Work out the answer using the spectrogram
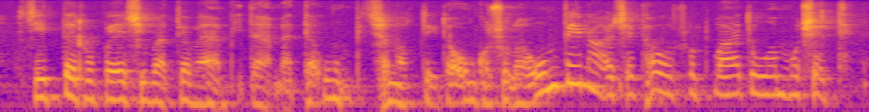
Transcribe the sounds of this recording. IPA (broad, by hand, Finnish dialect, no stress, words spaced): sitːe rupesiʋɑt jo ʋæhæm pitæmæː etːæ umpi sɑnotːiː etːæ oŋko sulːɑ umpinɑiset housut ʋɑi tuomːosʲet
